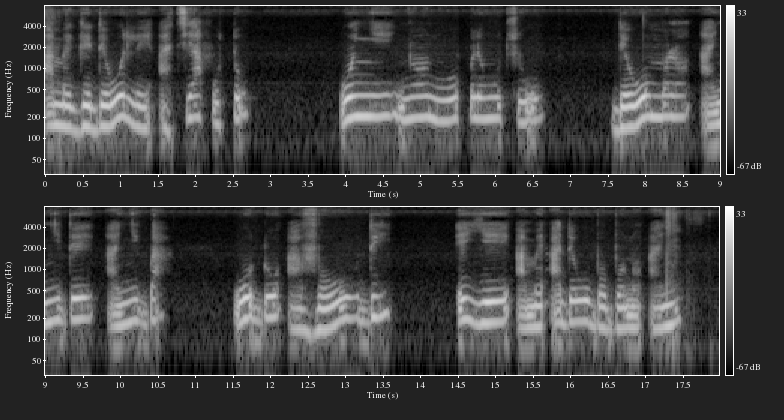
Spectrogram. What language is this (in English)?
Ewe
